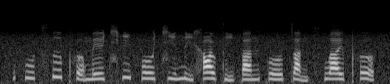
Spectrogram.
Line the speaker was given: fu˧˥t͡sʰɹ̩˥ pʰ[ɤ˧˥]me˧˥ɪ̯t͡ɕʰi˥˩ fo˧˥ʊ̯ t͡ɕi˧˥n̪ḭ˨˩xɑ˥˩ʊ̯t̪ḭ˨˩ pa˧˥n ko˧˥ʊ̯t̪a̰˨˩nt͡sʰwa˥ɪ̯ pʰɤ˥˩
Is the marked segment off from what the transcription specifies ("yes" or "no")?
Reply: yes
